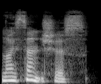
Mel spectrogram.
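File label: "licentious", British English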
